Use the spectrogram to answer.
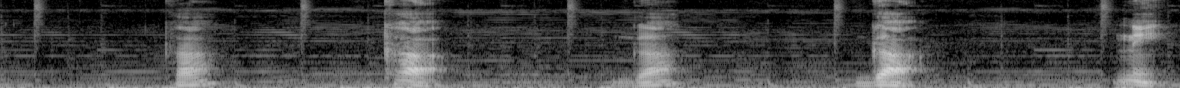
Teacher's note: ఈ కవర్గా అన్నది మనకి త్రోట్లో నుంచి వస్తాయి వాయిస్ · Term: కంటయ త్రోట్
